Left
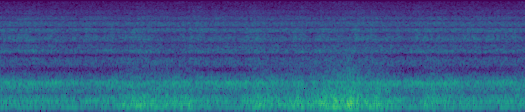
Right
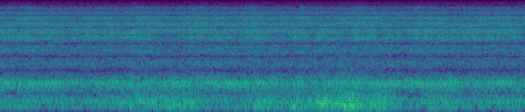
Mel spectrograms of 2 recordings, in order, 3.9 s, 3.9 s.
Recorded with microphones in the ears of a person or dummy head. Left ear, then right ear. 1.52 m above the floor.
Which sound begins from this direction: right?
A fan, at 0.0 s.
